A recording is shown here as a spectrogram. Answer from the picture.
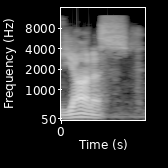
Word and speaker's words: Janus: But in, I think it's Latin, it's pronounced Janus.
